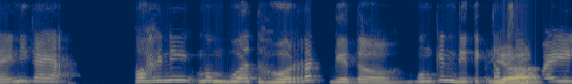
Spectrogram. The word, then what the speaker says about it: horeg: So horek apa sound horek apa sound horeh gitu apa gimana? Yang benar itu sound horek, Kak.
